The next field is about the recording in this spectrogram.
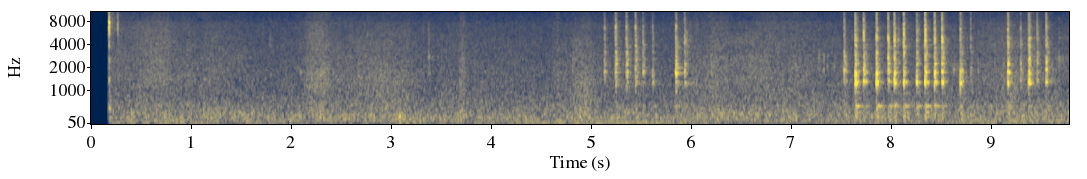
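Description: Crisp fingernail taps from an ASMR-style video click in quick bursts, a short flurry midway and a denser run near the end, over a steady soft hiss. No one speaks.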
